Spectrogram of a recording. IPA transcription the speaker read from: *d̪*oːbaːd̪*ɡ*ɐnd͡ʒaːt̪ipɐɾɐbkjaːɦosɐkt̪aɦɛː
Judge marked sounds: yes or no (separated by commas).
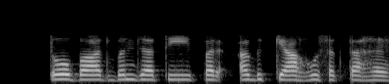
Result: no, no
